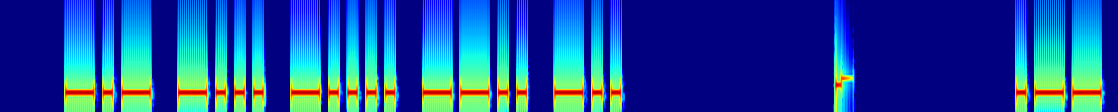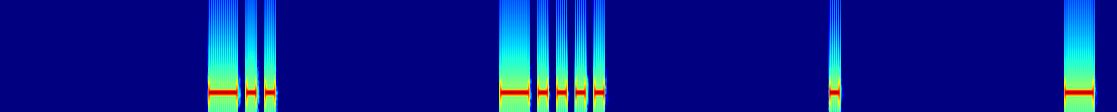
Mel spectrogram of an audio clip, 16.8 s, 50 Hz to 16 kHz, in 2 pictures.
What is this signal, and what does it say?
Morse code, heard as a keyed tone, about 17 wpm, spaced as for 7 wpm, 700 Hz. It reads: KB6ZD WD6ET
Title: USA Call Signs - 8x Character Spacing - 17wpm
